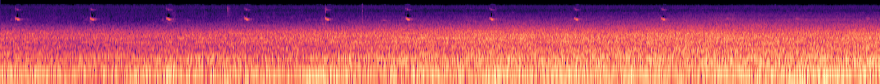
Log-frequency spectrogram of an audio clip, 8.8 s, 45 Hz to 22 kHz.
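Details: Late-autumn Ornebius kanetataki, the Kanetataki cricket, singing as the weather cools and its calling season ends: a steady series of sharp, high, bell-like ticks about every 0.7 seconds throughout, with constant low road traffic rumble.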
